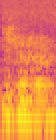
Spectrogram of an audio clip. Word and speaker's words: waheguru: And we're gonna do waheguru. Waheguru just means glorious God, wondrous God, and everything. And we do it in two syllables. So you will just go: wahe-guru, wahe-guru.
